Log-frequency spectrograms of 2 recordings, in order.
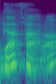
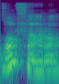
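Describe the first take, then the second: First: গাফারা with a thin গ and open আ; light letter, wrong. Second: গফারা with a deep, heavy গইন and a dark vowel; heavy Arabic letter. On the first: Teacher showing the mistaken light গাফারা. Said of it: "উচ্চারণ যেমন পরিবর্তন হবে". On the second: Tajweed teacher demonstrating the correct heavy গফারা. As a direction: say গফারা low and full in the throat. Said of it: "এটাকে যদি আমি বলি গাফারা". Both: Shown as a demonstration.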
